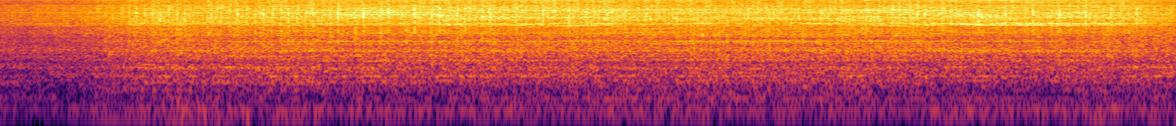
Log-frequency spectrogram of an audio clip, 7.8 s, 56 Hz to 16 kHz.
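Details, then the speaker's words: 1963 Ford F100 six-cylinder, sludged engine, just after valve adjustment (middle cylinders loosest, #6 exhaust tight, #1 intake loose): steady, even idle with smooth light valvetrain tick, no loose clatter; much nicer than before. "I love it when you do something like this and it just all does what it's supposed to do, and it just sounds so much nicer now in comparison to what we had before."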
